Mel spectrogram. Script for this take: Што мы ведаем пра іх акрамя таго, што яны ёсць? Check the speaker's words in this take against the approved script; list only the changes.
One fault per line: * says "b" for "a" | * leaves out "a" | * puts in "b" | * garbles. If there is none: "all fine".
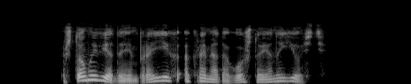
all fine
